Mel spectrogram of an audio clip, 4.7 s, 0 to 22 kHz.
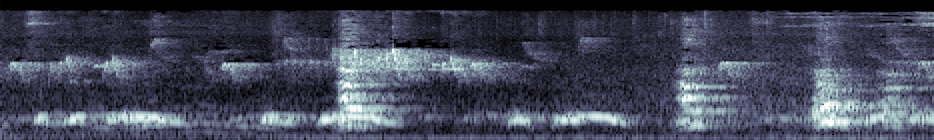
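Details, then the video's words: Adult Malaysian and Thai spotted doves, recorded in March 2022, give low mellow coos in short phrases, broken by loud sharp chirps from nearby birds. "cu gáy trưởng thành malaysia và thailand"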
